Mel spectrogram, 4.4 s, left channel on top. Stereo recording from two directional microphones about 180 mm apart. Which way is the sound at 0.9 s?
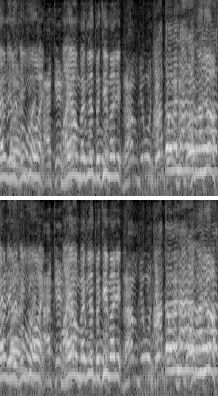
20° right (ahead or behind).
